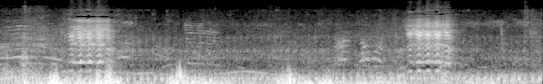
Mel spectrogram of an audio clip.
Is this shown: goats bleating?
yes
